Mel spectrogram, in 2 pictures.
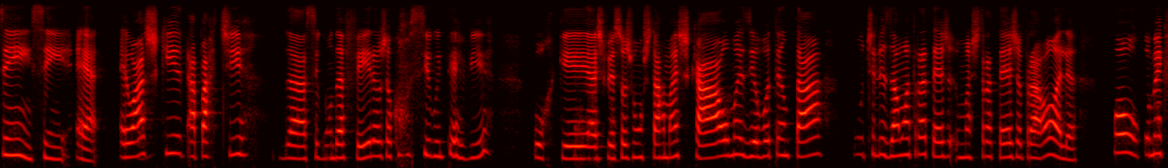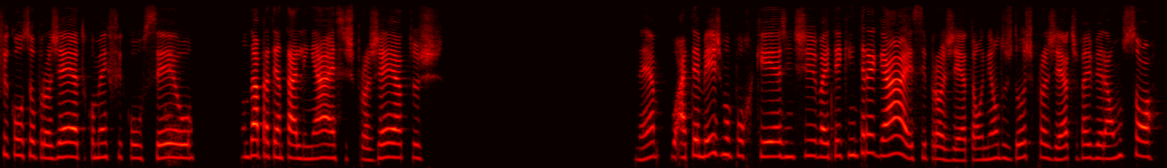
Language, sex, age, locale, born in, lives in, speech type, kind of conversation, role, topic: Portuguese, female, 40-44, pt-BR, Brazil, Spain, conversation, unstructured, none, Você já conseguiu transformar uma briga em algo positivo? Como?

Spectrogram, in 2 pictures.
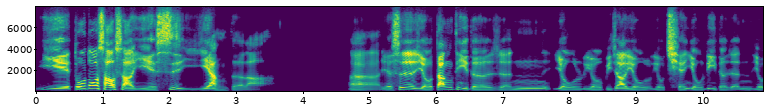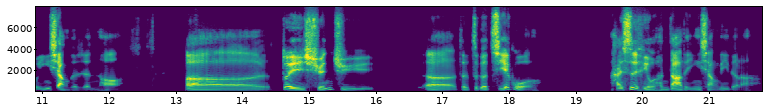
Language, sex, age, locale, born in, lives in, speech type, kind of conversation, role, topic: Chinese, male, 55-59, zh-CN, Taiwan, United States, conversation, unstructured, none, 你怎么看待选举的公平性？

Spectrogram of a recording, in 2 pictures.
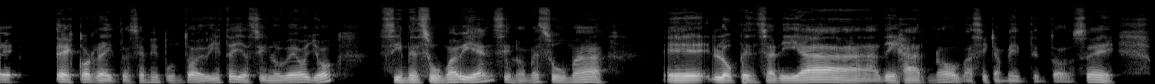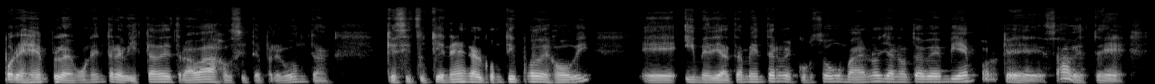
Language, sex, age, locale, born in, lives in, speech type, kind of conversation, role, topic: Spanish, male, 20-24, es-VE, United States, United States, conversation, unstructured, none, ¿Qué tan importante es para ti tener un pasatiempo en tu vida diaria?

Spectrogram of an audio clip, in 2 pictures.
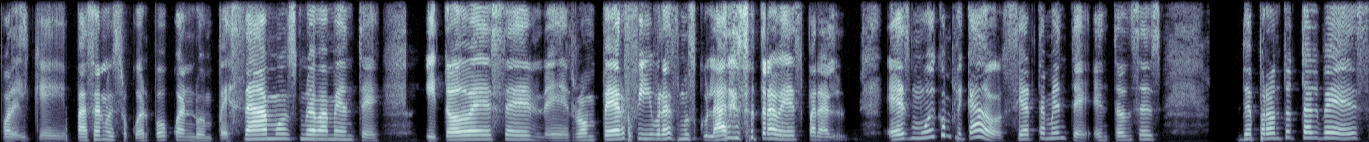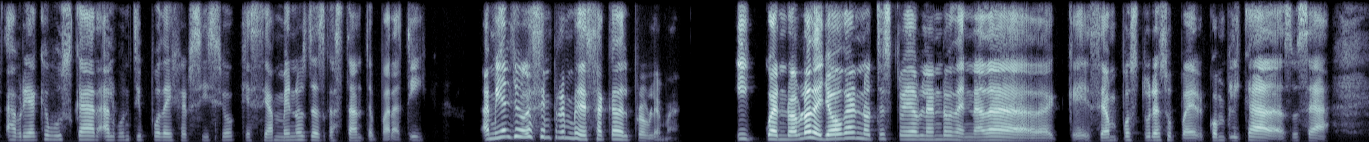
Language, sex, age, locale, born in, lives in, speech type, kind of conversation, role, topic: Spanish, female, 45-49, es-MX, Mexico, Mexico, conversation, advice, advisor, ¿Cómo puedo evitar abandonar mis hábitos cuando me siento agotado o estresado?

